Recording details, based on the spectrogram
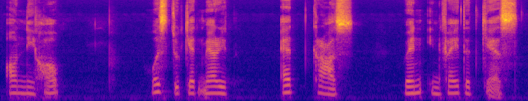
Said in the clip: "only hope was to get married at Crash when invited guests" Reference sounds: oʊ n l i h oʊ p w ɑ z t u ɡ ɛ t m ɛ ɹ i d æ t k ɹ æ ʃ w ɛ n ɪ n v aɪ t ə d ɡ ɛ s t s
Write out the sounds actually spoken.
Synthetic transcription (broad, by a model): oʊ n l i h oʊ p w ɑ s t u ɡ ɛ t m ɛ ɹ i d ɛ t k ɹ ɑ s w ɛ n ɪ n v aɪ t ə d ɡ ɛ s s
